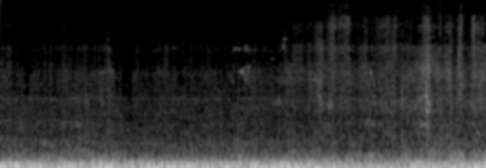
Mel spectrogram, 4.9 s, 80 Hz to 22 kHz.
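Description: A 1992 SAAB Turbo driving along a road, a loud, close, steady engine and road rumble with a constant low drone and no voices.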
